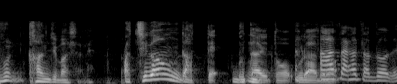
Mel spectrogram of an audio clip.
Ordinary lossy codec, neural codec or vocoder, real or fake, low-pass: none; none; real; none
